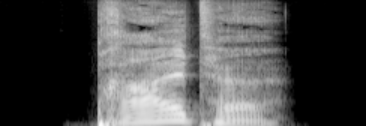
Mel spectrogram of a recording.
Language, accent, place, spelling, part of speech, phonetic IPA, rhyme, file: German, Germany, Berlin, prahlte, verb, [ˈpʁaːltə], -aːltə, De-prahlte.ogg
- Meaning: inflection of prahlen: 1. first/third-person singular preterite 2. first/third-person singular subjunctive II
